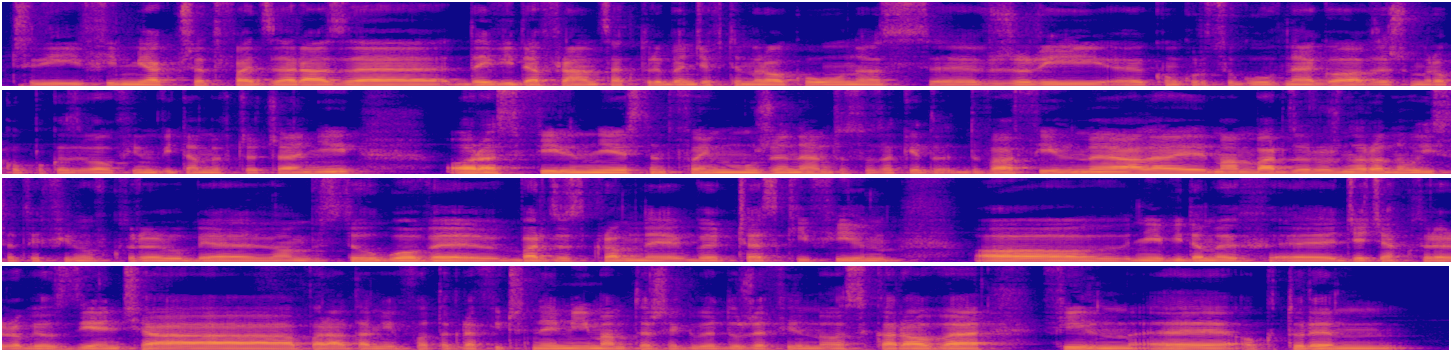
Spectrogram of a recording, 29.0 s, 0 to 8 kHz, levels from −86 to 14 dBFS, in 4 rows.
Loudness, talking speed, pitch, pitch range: -22 LUFS, 155 wpm, 100 Hz, 95-105 Hz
